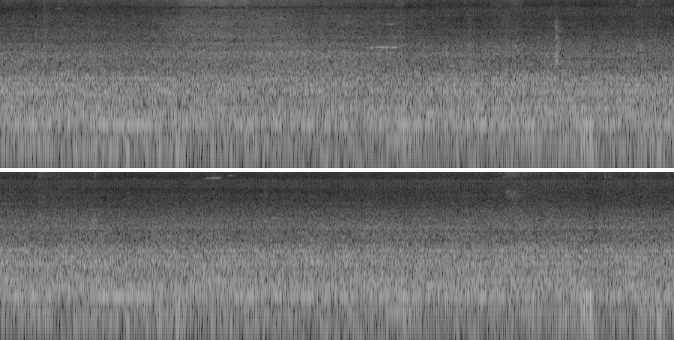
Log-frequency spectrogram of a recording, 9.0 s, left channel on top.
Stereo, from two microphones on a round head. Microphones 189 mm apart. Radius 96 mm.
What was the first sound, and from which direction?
Only background noise.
